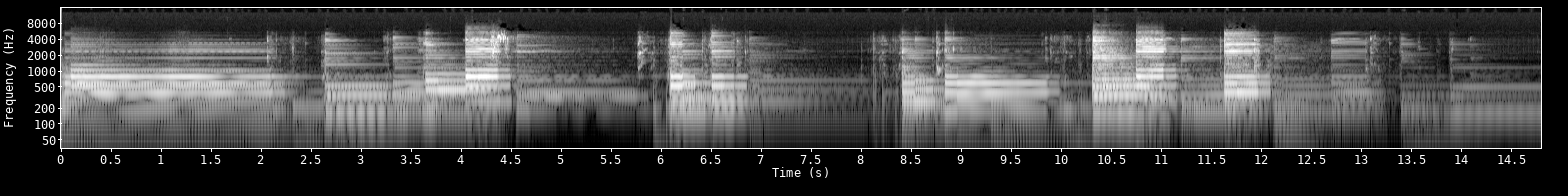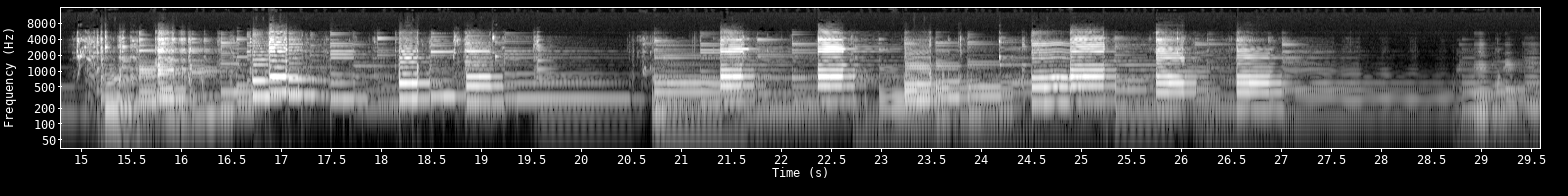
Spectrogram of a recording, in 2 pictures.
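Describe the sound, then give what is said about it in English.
A Fender Jazzmaster electric guitar plays through effects pedals for about half a minute, alternating strummed chords and picked melodic runs. The tone is coloured by distortion and chorus with echo tails, and phrases are separated by short pauses with no talking. “maybe if you'd be so kind to maybe put on the Jazzmaster, because yeah. I'm sure as we get through your pedals, we'll go back to the Mule, but for maybe sure. Just to hear how the Jazzmaster speaks with your hands on it.”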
